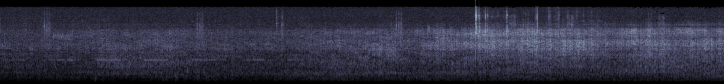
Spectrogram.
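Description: Steam locomotive hauling a train at speed, its exhaust and running noise growing steadily louder as it approaches. One sharp click about nine and a half seconds in.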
